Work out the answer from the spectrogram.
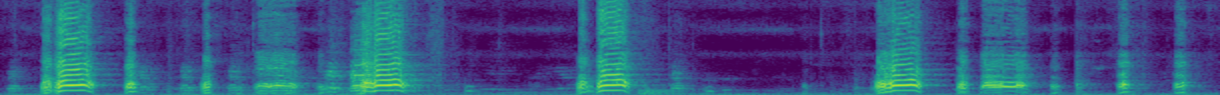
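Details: After laying an egg, a free-ranging ayam kampung hen gives a high, shrill cackle: loud stretched 'petok' cries separated by a few quick clucks, with a quiet gap in the middle.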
